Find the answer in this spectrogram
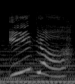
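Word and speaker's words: Yda: Ida! That is how you pronounce that name, though.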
